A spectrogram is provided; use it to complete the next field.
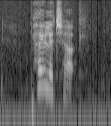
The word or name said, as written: Polarchuck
